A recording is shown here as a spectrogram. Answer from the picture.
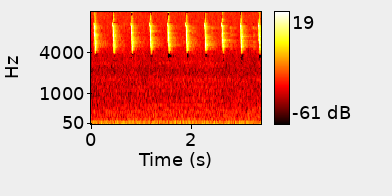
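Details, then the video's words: White-eared hummingbird giving a regular string of short, bright, very high chips, nearly three per second, against a deep continuous rumble. "Song of the White eared Hummingbird (Canto del orecchiuto bianco Uccello di ronzio)"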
